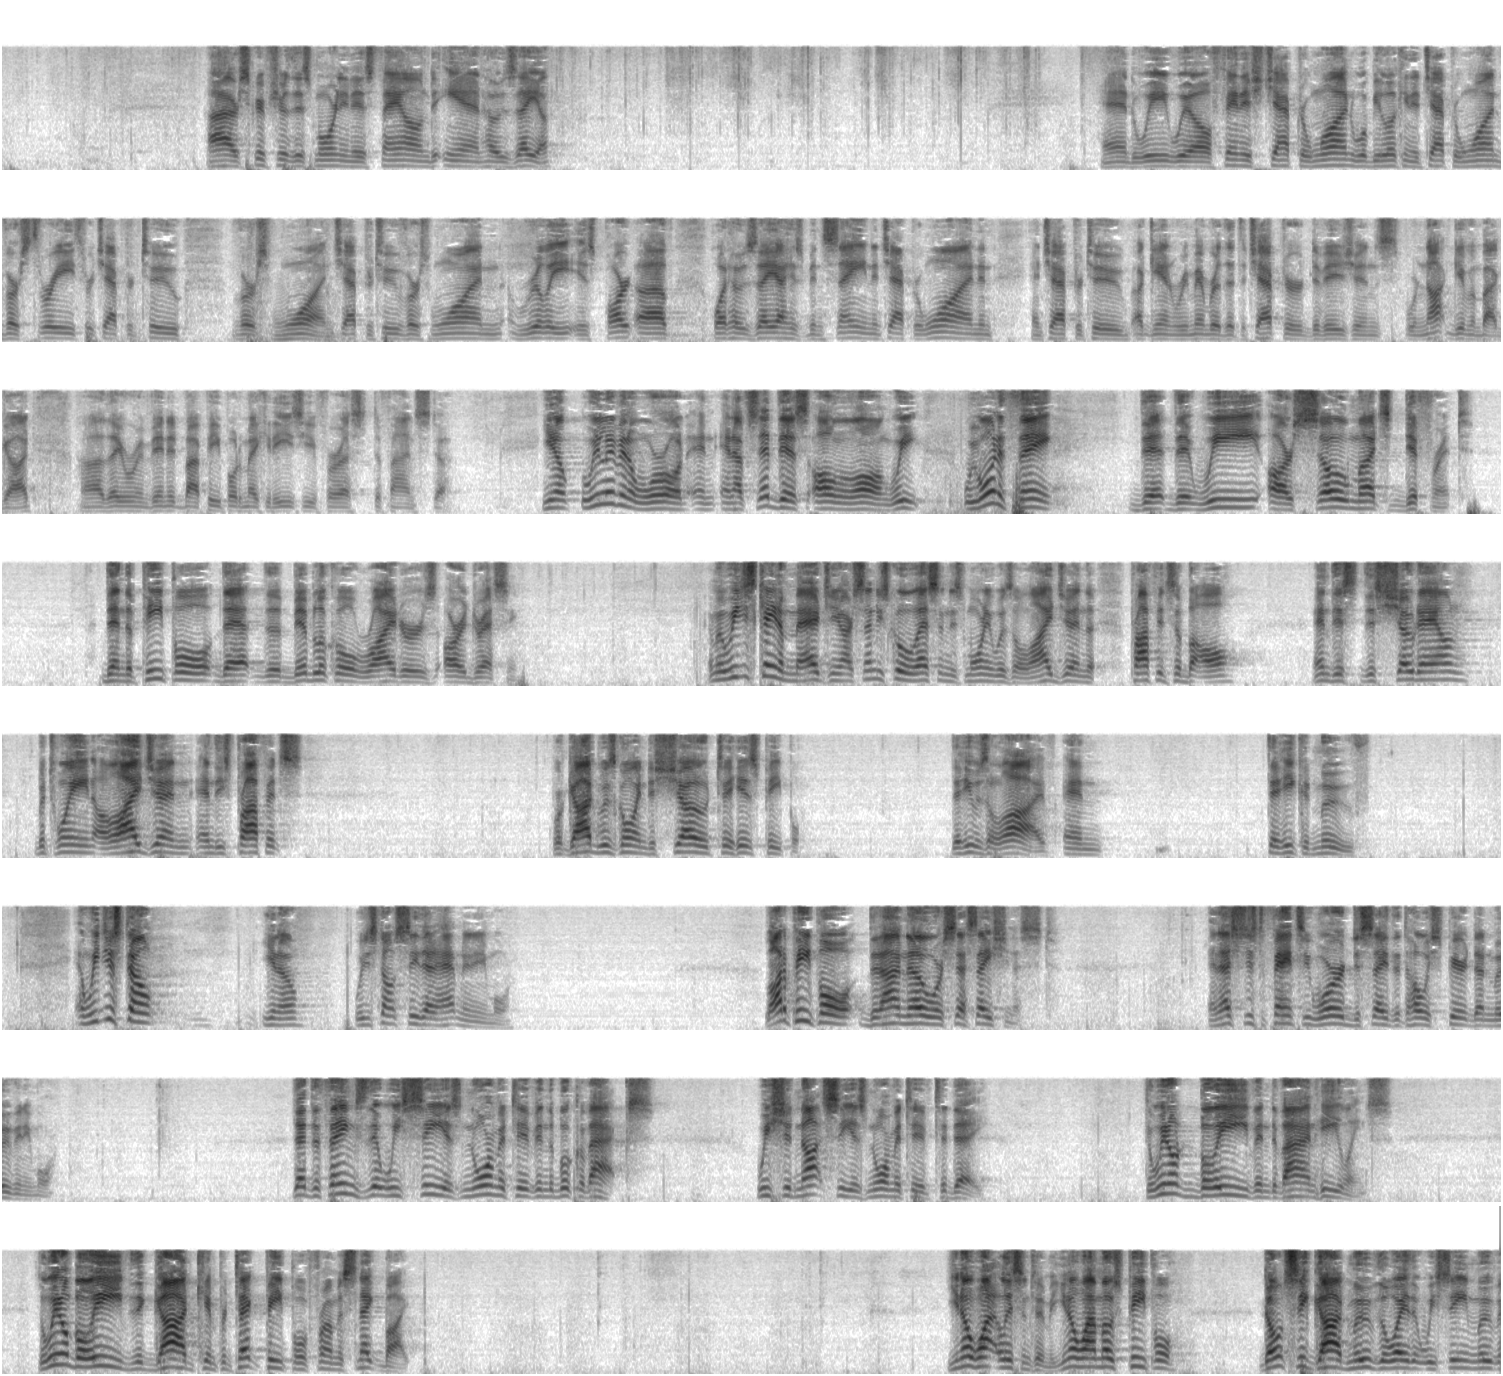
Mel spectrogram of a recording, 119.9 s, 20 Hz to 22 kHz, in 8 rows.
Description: July 10, 2022 – Morning Worship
